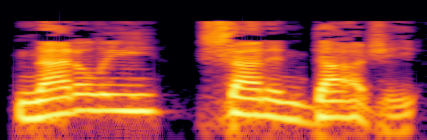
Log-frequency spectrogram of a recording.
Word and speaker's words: Natalie Sanandaji: Natalie Sanandaji, I think. Did I say it correctly? – Yes.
